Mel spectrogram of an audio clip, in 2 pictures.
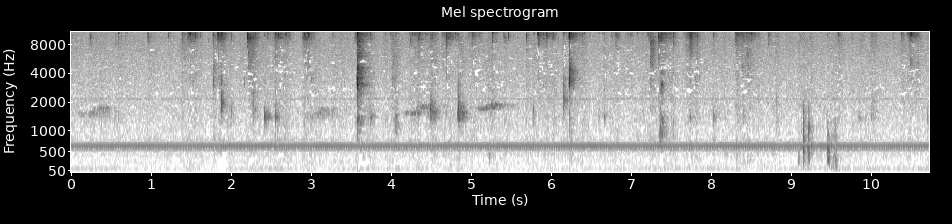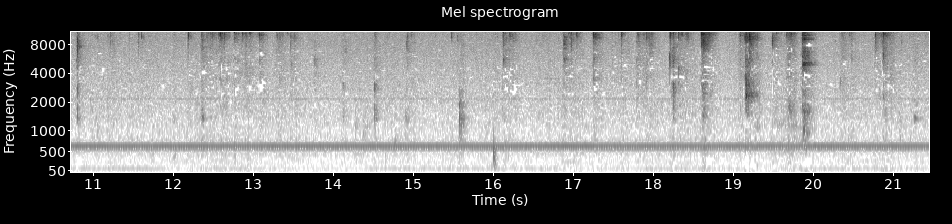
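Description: Close-miked irregular soft clicks and crackles, a few sharper than the rest, over a steady high electrical whine from the recording chain.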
